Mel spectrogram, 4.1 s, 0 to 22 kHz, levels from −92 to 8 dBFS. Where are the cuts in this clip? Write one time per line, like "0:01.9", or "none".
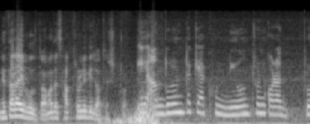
0:01.7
